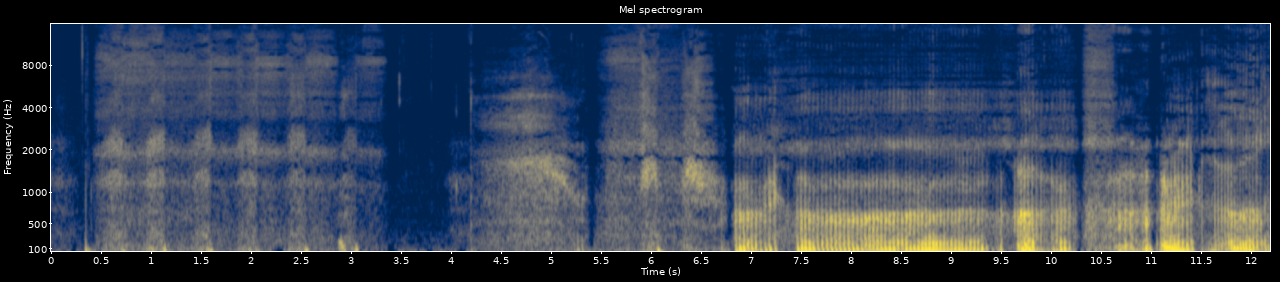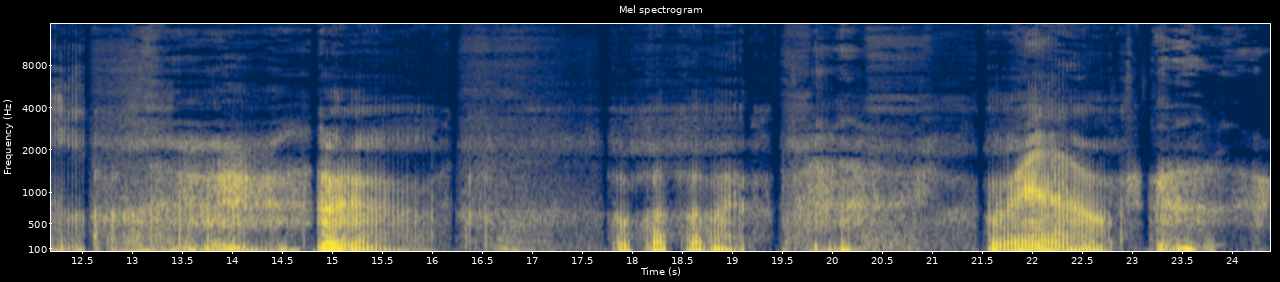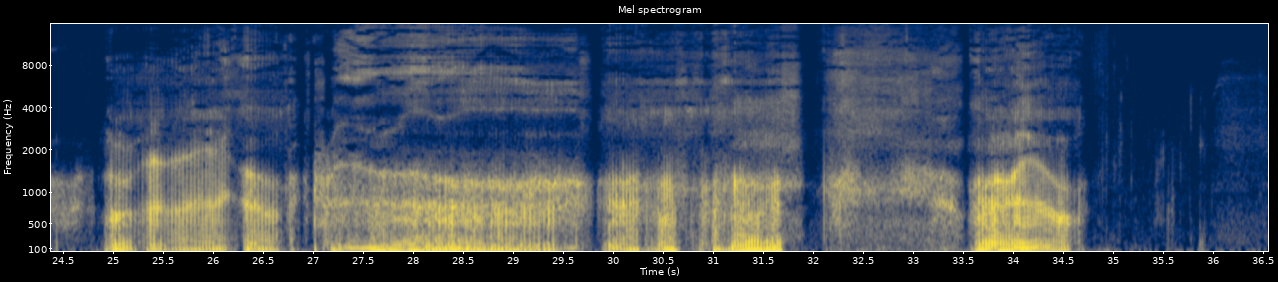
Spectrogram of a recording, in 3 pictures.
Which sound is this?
MONSTER BREATH 2
Heavy breathing
MKH 416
